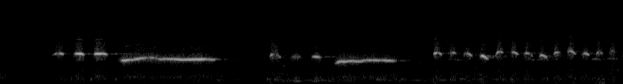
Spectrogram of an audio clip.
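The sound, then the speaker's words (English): Someone whistles the famous opening of Beethoven's Fifth Symphony: three quick notes falling to a long held lower note, played twice, then a rapid run of short notes, clear. “One day, shortly before she died, she began to whistle the famous beginning of Beethoven's Fifth Symphony. You know how that goes?”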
